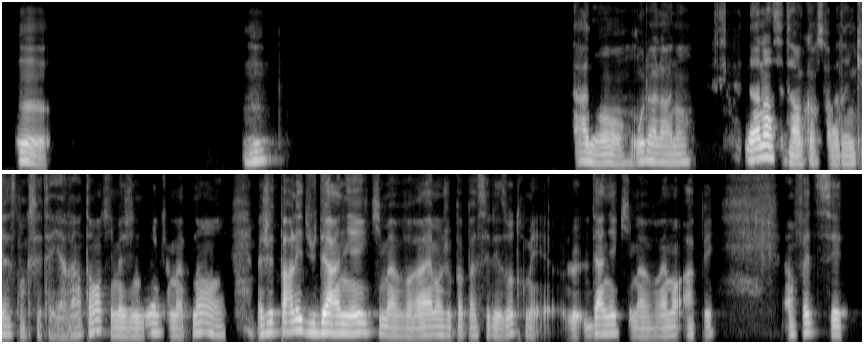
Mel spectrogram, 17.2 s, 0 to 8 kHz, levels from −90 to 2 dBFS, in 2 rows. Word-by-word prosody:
Mmh. 120 -3 +2 2.0
Mmh 110 +2 -4
mh. 125 -1 -13 2.9
Ah 115 -1 +1
non, 100 -3 0
ouh 120 - 0
là 120 -2 +1
là, 105 -2 -1
non. 110 +1 -4 0.5
Non, 140 +3 +8
non, 165 -1 +8
c'était 105 -10 -3
encore 100 +3 0
sur 85 - -5
ma 85 - -1
Dreamcast, 95 +3 -4
donc 85 - -11
c'était - - -11
il - - -12
y 80 - -8
a 80 - -8
20 95 +7 -7
ans, 145 +3 +2
tu 145 - -19
imagines 90 -1 0
bien 125 +3 0
que 125 - -11
maintenant, 120 +4 -2
heu, - - -10 0.3
beh, 110 - 0
je 125 - 0
vais - - +3
te 130 - -12
parler 145 +3 +5
du 120 -3 -1
dernier 125 0 +7
qui 125 -4 -6
m'a 95 -2 0
vraiment 90 +3 +1
je 95 - -4
vais - - -12
pas 95 - -4
passer 90 +1 -7
les 90 -2 -3
autres 120 - -5
mais 405 - -7
heu, 435 -1 -16
le 350 +1 -2
dernier 115 +1 +2
qui 120 - -13
m'a 85 -2 -3
vraiment 90 +3 -3
happé, 95 0 -8 0.7
en 105 - -3
fait, 125 +4 -2
c'est 100 -6 0
t 100 - -18
105 Hz, 200 wpm, -22 LUFS, 95-125 Hz, 2.9 s, Non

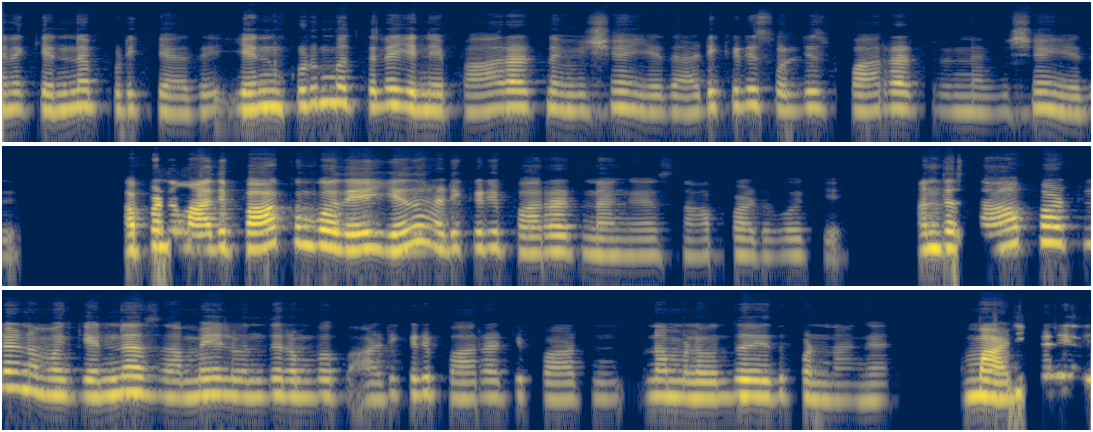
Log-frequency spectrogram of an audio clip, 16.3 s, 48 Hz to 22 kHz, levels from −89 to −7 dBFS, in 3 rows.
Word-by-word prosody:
எனக்கு 205 0 -8
என்ன 215 +3 -3
பிடிக்காது? 190 -2 -12 0.2
என் 225 +2 +2
குடும்பத்தில 245 -1 -2
என்னை 200 -1 -4
பாராட்டுன 220 +2 -4
விஷயம் 205 +1 -8
எது? 180 - -16
அடிக்கடி 225 +5 -6
சொல்லி 205 +2 -7 0.2
பாராட்டுன 190 -2 -8
விஷயம் 200 +3 -8
எது? 180 +1 -19 0.6
அப்ப 275 +4 +6
நம்ம 250 -3 +5
அது 265 +2 +2
பார்க்கும்போதே 280 -4 +7 0.2
எத - - +4
அடிக்கடி 255 +1 -4
பாராட்டுனாங்க? 205 -3 -4 0.2
சாப்பாடு 185 0 -14
ஓகே. 185 - -20 0.4
அந்த 250 +1 +5 0.2
சாப்பாட்ல 315 +5 +2
நமக்கு 225 -3 -3
என்ன 225 +3 0 0.2
சமையல் 220 +2 -2
வந்து 210 +2 -8
ரொம்ப 210 +1 -8 0.2
அடிக்கடி 225 +4 -9
பாராட்டி 205 +2 -11
பாட் 185 0 -11 0.4
நம்மள 210 -1 -3
வந்து 215 +2 0
இது 220 +1 -12
பண்ணாங்க? 180 -2 -10 0.4
நம்ம 215 +1 +3
அடிக்கடி - - -6
215 Hz, 145 wpm, -20 LUFS, 195-235 Hz, 0.6 s, பார்க்கும்போதே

